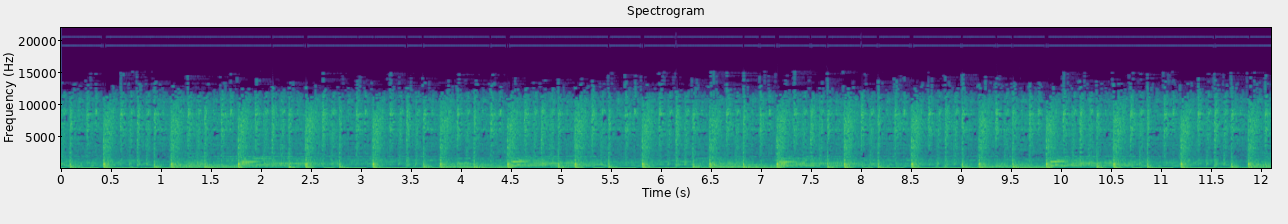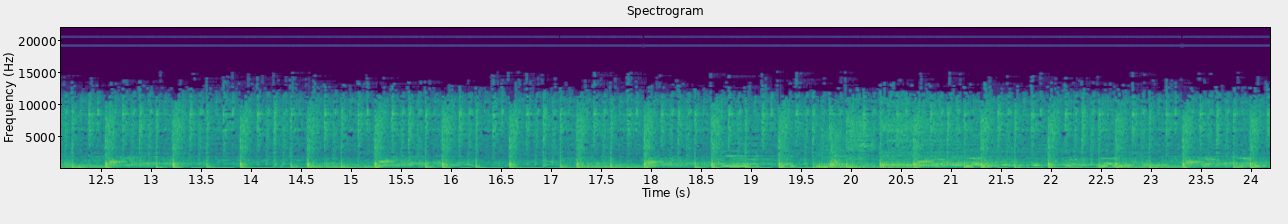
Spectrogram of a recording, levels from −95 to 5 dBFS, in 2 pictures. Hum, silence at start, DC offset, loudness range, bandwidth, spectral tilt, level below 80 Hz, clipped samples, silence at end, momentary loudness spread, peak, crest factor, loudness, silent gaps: none; 0 s; under 0.1%; 2 LU; over 20 kHz; -3 dB/octave; -32 dBFS; under 0.1%; 0 s; 4 LU; 0 dBFS; 18 dB; -18 LUFS; none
